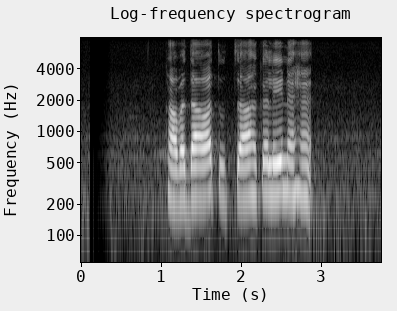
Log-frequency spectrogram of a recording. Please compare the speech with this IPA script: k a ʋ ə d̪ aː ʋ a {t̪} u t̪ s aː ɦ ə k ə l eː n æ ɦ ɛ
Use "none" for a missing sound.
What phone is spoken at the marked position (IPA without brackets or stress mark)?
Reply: t̪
